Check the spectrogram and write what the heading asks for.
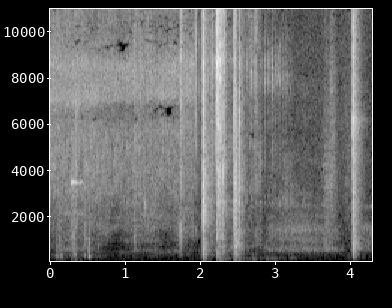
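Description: A metal fidget spinner dropped, clattering in a quick run of sharp clicks about halfway through, with one more click near the end.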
